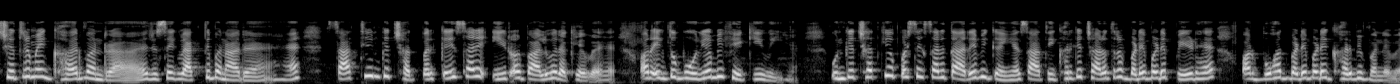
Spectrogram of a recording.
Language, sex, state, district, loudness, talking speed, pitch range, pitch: Hindi, female, Bihar, Sitamarhi, -15 LUFS, 260 wpm, 245-320 Hz, 275 Hz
